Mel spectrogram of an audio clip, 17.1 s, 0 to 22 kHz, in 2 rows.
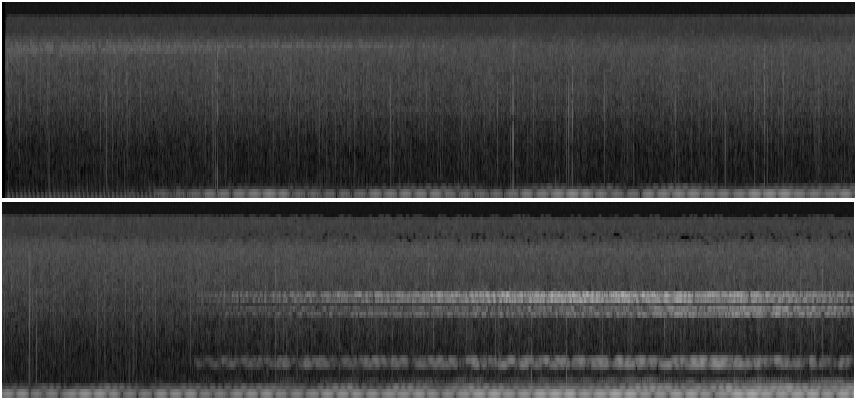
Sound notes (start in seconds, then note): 0.1 vinyl crackling; 10.0 spherical music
